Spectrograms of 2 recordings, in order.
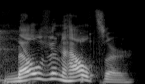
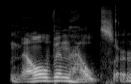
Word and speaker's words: Melvin Heltzer: That's how you gota No, you can't say it like that. You got to say it. Melvin Heltzer. Melvin Heltzer. Melvin Heltzer. Yeah. Yeah. You really got to pronounce the Melvin.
